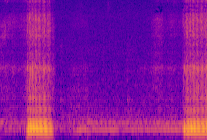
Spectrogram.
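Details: Man snoring during sleep: two loud, rough, rattling snores about three seconds apart, with a quiet whistling breath in between.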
